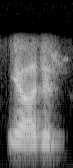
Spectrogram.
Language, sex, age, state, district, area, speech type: Nepali, male, 18-30, West Bengal, Darjeeling, rural, conversation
